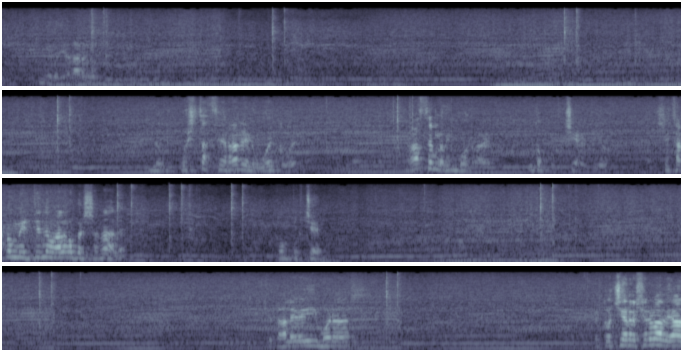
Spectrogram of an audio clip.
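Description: A racing car engine hums and whines, shifting pitch as it speeds up and slows down.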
